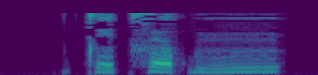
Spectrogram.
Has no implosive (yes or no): no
